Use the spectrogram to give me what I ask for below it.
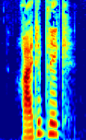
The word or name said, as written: retteblæk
